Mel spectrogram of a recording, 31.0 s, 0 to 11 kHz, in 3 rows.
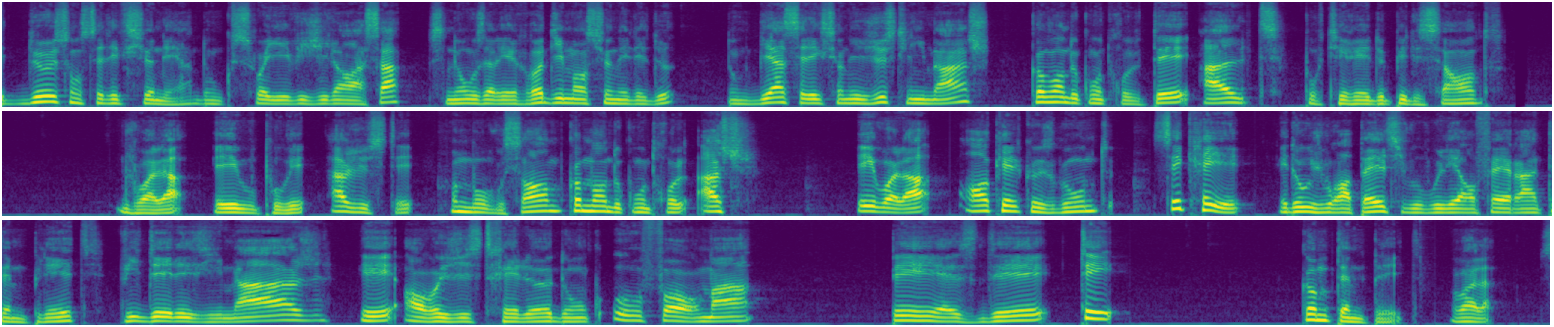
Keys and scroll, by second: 7.0 super+t, 14.4 super+h, 21.3 BackSpace.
